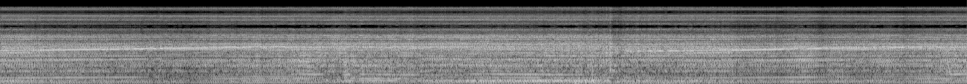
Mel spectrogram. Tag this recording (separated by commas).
Motor vehicle (road), Vehicle, Car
